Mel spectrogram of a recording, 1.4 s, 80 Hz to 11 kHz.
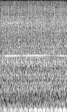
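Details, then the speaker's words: Toyota Corolla hybrid, 481,000 miles, 0W-16 oil, started cold after sitting 3 weeks in a garage at about 26° (19° outside); engine still warming up, even low hum with faint steady whine, no knocks or misses, no signs of failing; normal cold idle. "you have to to use the zero oils 06 and so she's holding up engine's still warming up so no signs"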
